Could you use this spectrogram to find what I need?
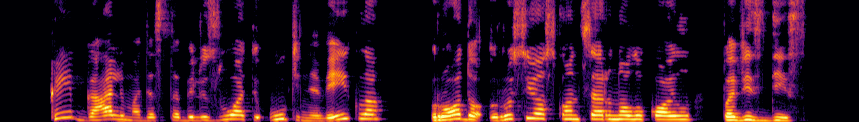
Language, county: Lithuanian, Utena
